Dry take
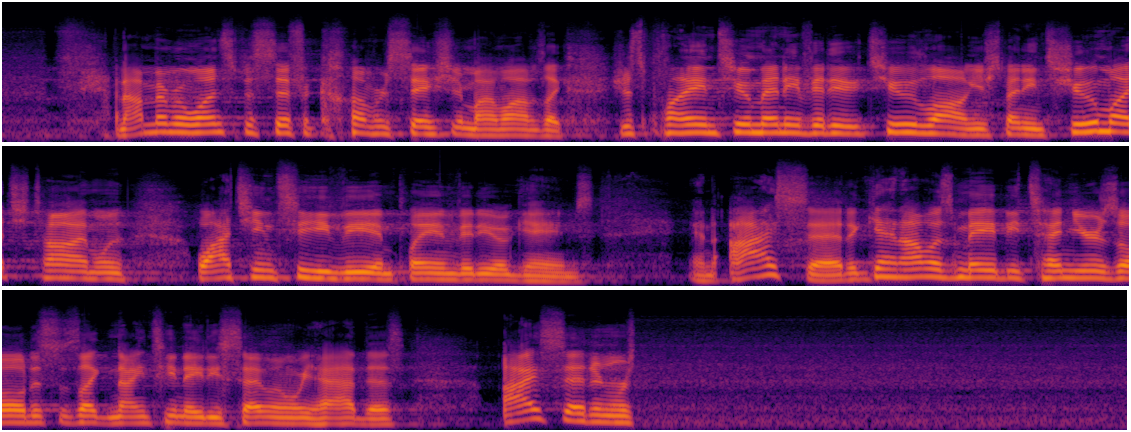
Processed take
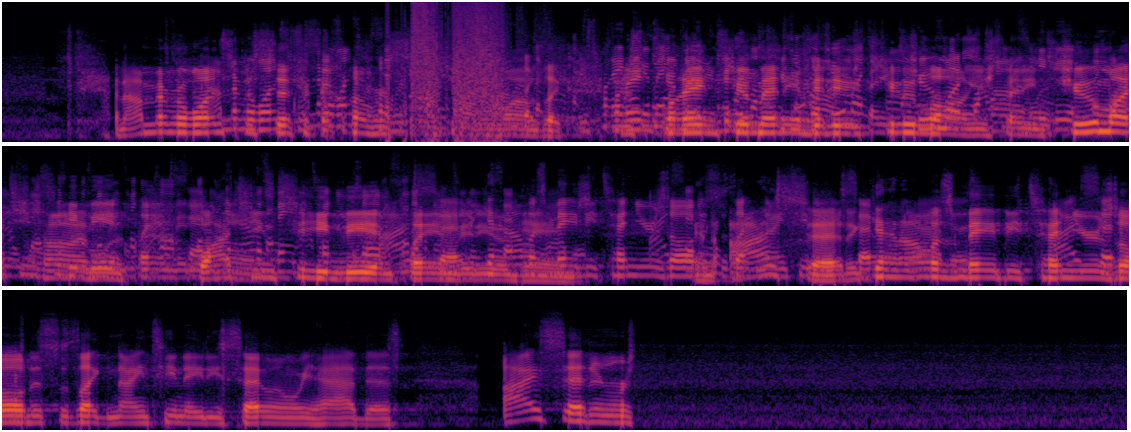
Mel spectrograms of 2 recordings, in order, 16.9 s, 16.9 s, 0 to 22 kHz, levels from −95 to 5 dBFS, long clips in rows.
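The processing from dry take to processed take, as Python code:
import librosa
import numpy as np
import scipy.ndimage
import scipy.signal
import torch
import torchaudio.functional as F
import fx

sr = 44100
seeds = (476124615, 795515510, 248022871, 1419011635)

y = fx.overflow_wrap(x, sr, gain_db=27.5, at=(1.91, 2.5), fade=0.02)
y = fx.level_steps(y, sr, step_db=12)
y = fx.echo_pitch(y, sr, ms=570, semitones=5, count=3, db_per_echo=-6.0)
y = y * 10.0 ** (-8.0 / 20.0)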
